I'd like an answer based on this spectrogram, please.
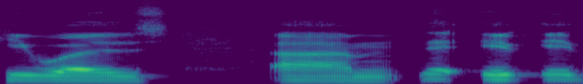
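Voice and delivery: very slow, halting stutter with false starts. Discussing a golfer's recent results, stuttering. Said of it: "I'm stuttering here".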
